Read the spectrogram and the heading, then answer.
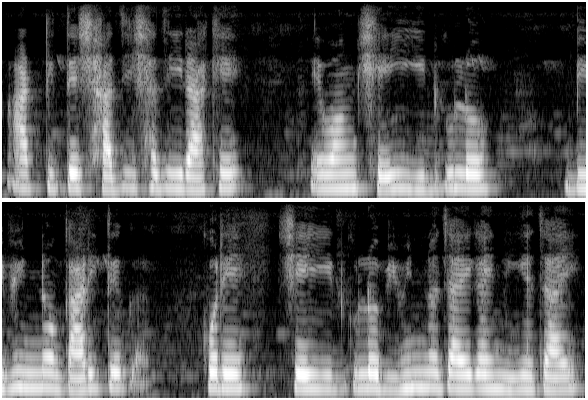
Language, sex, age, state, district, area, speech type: Bengali, female, 60+, West Bengal, Birbhum, urban, spontaneous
